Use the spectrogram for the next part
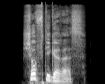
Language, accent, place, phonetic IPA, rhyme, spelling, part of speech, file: German, Germany, Berlin, [ˈʃʊftɪɡəʁəs], -ʊftɪɡəʁəs, schuftigeres, adjective, De-schuftigeres.ogg
- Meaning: strong/mixed nominative/accusative neuter singular comparative degree of schuftig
